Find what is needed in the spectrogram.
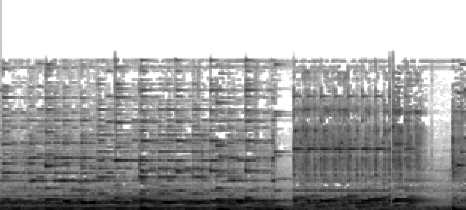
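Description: Reel slot machine playing its electronic melody of bell-like chimes while the reels spin and stop on a small win, with a few low thuds about two, three and three and a half seconds in.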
